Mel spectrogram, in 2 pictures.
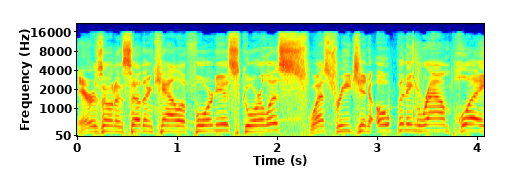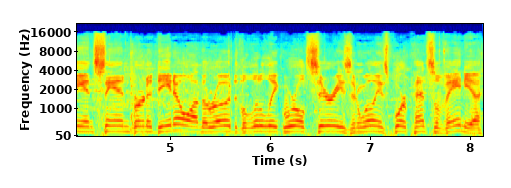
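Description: A man talks at a very fast pace in a high voice, with hardly any pauses, very even loudness, fairly even intonation and noticeable background noise. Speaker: sports commentator. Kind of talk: live TV sports commentary, play-by-play. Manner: polished, broadcast-style.

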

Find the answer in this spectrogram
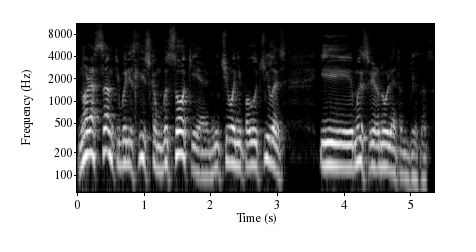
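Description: Against a quiet background, a man speaks at a medium pitch with very wide pitch swings. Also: moderate pace. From Lithuania, Vilnius; Lithuania. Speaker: video blogger. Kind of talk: casual personal monologue. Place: home room. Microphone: webcam.

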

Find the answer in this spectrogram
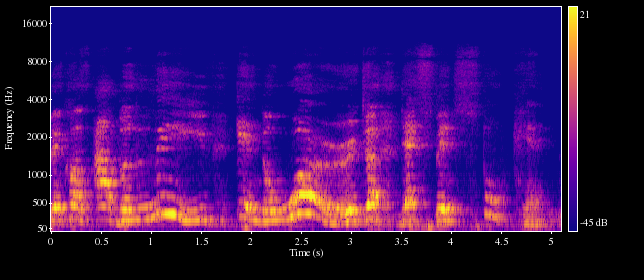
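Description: Audible room echo surrounds a man's voice. His tone is animated and his intonation lively. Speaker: preacher. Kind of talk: sermon. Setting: church. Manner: animated, call-and-response preaching. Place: church.

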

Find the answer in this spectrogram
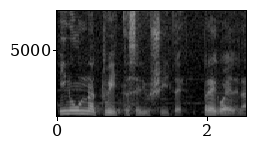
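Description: At a moderate pace, a man speaks with a dark, mellow tone and a fairly high pitch. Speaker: interviewer, journalist. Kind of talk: interview. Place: hall. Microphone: lapel.

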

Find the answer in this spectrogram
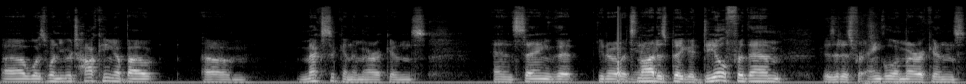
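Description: A man speaks at a moderate pace. His pitch shows ordinary variation. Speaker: podcast host. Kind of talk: casual chat. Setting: video call. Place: home room. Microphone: headset.

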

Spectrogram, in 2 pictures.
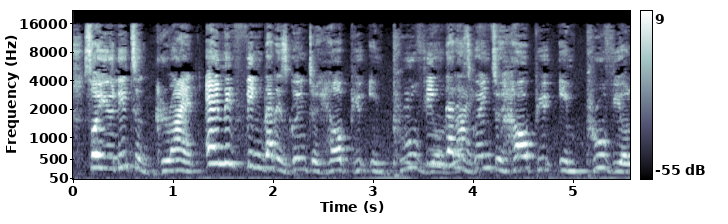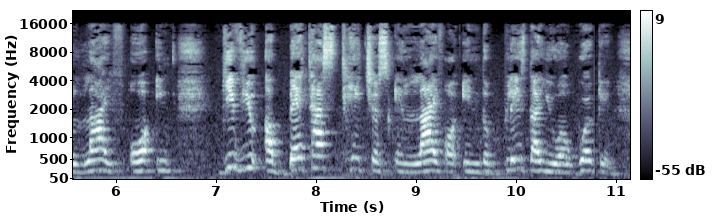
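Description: Amid light background noise, a woman speaks at a moderate pace with lively intonation and big swings in loudness. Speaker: motivational vlogger. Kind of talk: motivational talk to camera. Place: home room.

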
